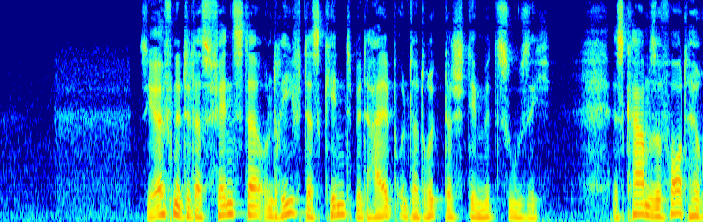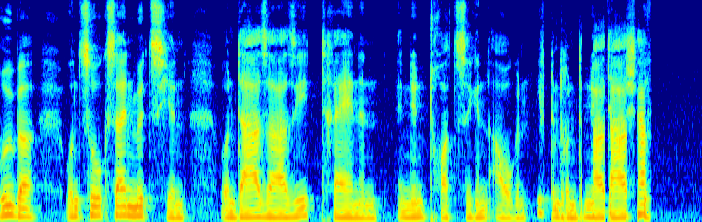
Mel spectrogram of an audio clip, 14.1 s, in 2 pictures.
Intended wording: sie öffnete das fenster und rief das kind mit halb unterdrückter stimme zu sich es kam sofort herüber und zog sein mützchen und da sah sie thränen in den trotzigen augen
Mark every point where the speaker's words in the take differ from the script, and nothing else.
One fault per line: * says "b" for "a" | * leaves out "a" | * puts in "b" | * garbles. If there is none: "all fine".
* garbles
